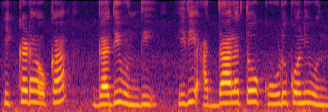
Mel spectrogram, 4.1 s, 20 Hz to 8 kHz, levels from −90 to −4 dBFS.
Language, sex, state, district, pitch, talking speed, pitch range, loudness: Telugu, female, Telangana, Adilabad, 265 Hz, 115 wpm, 235-285 Hz, -18 LUFS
